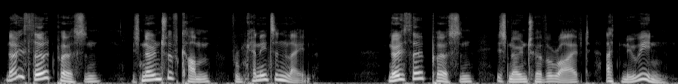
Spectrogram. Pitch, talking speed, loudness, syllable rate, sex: 160 Hz, 195 wpm, -18 LUFS, 5.4 syllables/s, male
